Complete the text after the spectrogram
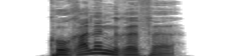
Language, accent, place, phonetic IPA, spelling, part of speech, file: German, Germany, Berlin, [koˈʁalənˌʁɪfə], Korallenriffe, noun, De-Korallenriffe.ogg
- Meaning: nominative/accusative/genitive plural of Korallenriff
